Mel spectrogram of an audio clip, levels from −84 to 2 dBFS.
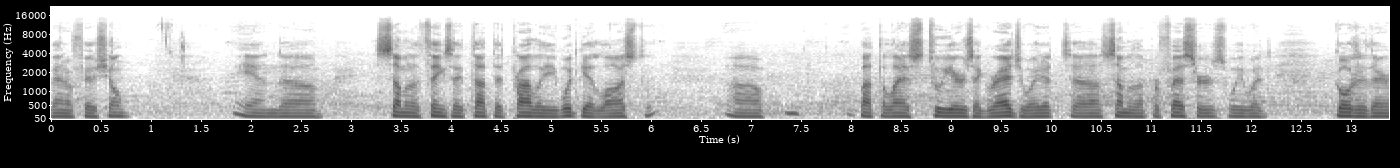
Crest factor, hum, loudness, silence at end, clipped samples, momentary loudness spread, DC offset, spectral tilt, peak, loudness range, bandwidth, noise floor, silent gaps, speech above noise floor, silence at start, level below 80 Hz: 18 dB; none; -31 LUFS; 0 s; under 0.1%; 19 LU; under 0.1%; -5 dB/octave; -12 dBFS; 5 LU; 15 kHz; -54 dBFS; none; 23 dB; 0 s; -66 dBFS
